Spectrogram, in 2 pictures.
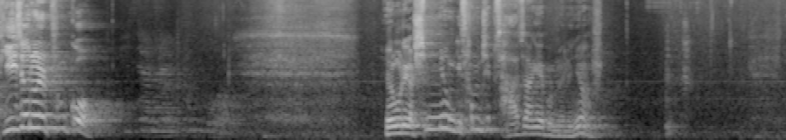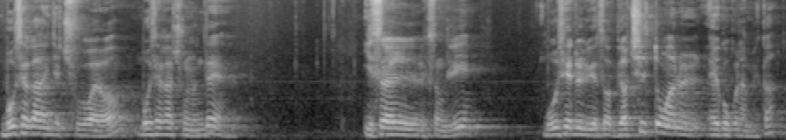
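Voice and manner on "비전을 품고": high-pitched, slow line. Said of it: "자, 한번 따라합시다".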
